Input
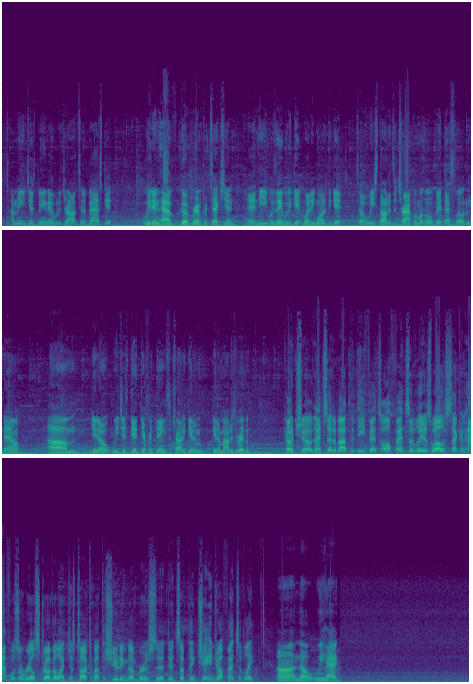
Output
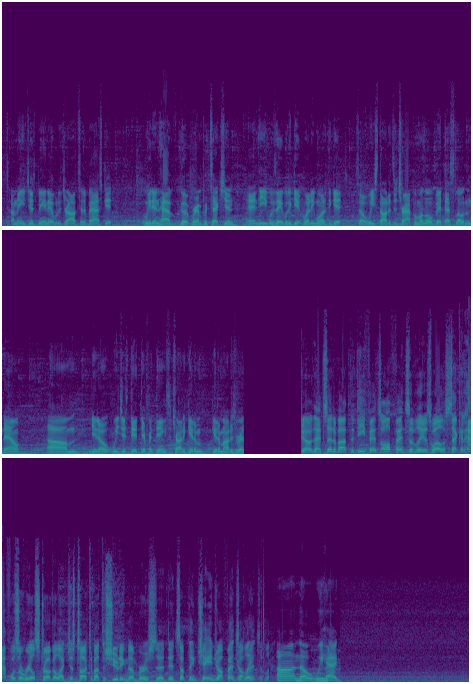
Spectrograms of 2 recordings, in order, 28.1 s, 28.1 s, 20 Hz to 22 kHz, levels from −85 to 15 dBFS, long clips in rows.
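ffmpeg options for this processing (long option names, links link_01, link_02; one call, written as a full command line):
ffmpeg -i in.wav -filter_complex "[0:a]asettb=1/sr,asplit=3[link_01][link_02][link_03];[link_01]atrim=end=18.364[link_04];[link_02]atrim=start=18.36:end=21.21,asetpts=PTS-STARTPTS,afade=type=in:duration=0.004:curve=qsin,afade=type=out:start_time=2.846:duration=0.004:curve=qsin,highshelf=frequency=4100:gain=9.5[link_05];[link_03]atrim=start=21.206[link_06];[link_04][link_05]acrossfade=duration=0.004:curve1=hsin:curve2=qsin[link_07];[link_07][link_06]acrossfade=duration=0.004:curve1=qsin:curve2=hsin,asplit=2[link_08][link_09];[link_09]afade=type=in:start_time=22.87:duration=0.01,afade=type=out:start_time=23.67:duration=0.01,aecho=0:1:420|840:0.354813|0.0354813[link_10];[link_08][link_10]amix=inputs=2:normalize=0,asplit=3[link_11][link_12][link_13];[link_11]atrim=end=14.22,asetpts=PTS-STARTPTS,afade=type=out:start_time=14.216:duration=0.004:curve=hsin[link_14];[link_12]atrim=start=14.22:end=15.37,asetpts=PTS-STARTPTS,volume=0[link_15];[link_13]atrim=start=15.37,asetpts=PTS-STARTPTS,afade=type=in:duration=0.004:curve=hsin[link_16];[link_14][link_15][link_16]concat=n=3:v=0:a=1,highpass=120,acompressor=threshold=-24dB:ratio=5,volume=-4dB" out.wav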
